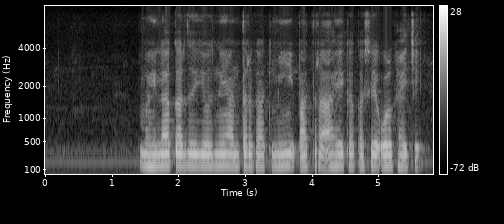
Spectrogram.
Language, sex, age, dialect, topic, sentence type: Marathi, male, 25-30, Standard Marathi, banking, question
